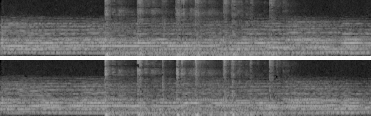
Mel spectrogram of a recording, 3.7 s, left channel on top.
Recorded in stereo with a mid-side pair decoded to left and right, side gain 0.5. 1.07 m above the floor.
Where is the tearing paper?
55° right, 8.5 m.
